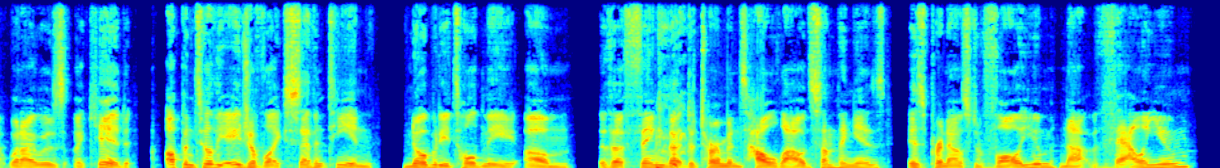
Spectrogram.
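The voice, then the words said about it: Thick Midwestern Michigan accent. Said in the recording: “I have a very thick Midwestern Michigan accent”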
